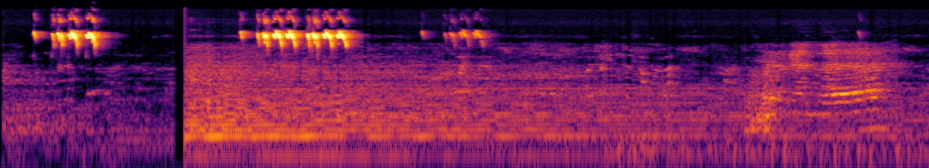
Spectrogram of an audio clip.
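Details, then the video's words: Mantenan gunung songbird, used as a master recording for training songbirds, giving two bursts of high, rapid, sparkling trilled notes under a steady low hum, with a softer wavering sound near the end. "Mantenan Gunung Gacor Burung Masteran Untuk Burung Kicau"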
